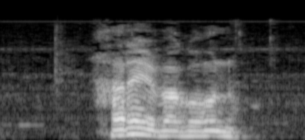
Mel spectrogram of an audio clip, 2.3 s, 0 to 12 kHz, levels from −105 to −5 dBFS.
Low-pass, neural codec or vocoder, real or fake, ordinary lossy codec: 7.2 kHz; none; real; AAC, 64 kbps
